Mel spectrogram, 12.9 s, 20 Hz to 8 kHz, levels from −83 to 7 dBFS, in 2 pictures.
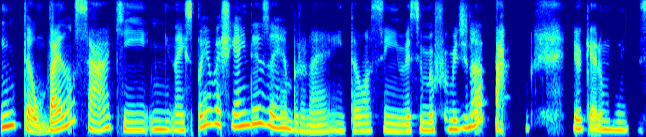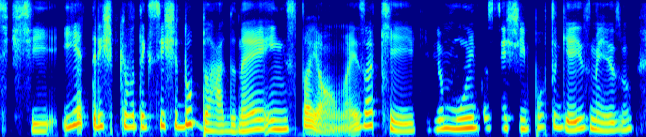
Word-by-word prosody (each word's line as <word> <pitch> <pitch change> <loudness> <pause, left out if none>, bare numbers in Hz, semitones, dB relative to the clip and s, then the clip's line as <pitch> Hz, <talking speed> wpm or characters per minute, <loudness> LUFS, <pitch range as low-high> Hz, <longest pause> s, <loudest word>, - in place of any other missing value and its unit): Então, 260 - +4
vai 180 +6 +7
lançar 305 - +2
aqui 235 -3 -3 0.2
em 195 0 0
na 180 - -3
Espanha 245 +11 +1
vai 305 -1 +2
chegar 260 -1 +2
em 285 - +5
dezembro, 230 - +2
né, 145 0 -3
então, 165 -2 -4
assim, 165 -2 -4
esse 155 +3 -1
é - - +1
meu 175 - +1
filme 200 +1 0
de 225 +3 0
Natal, 390 +11 +2 0.7
eu 205 - +3
quero - - 0
muito 185 -1 -2
assistir 155 -1 -6
e 260 +5 +2
é - - +3
triste 260 - 0
porque - - -7
eu - - +3
vou 245 - -2
ter 245 - -1
que - - -6
assistir 275 -1 0
dublado, 170 - 0
né, 165 +5 +1
em 195 -1 0
espanhol, 200 - -1
mas 245 +2 -4
ok, 195 - -1
queria 190 +2 -6
muito 220 +2 +4
assistir 220 -2 -6
em 200 - -2
português 230 -4 -1
mesmo, 185 +1 -3
205 Hz, 210 wpm, -23 LUFS, 175-250 Hz, 0.7 s, vai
